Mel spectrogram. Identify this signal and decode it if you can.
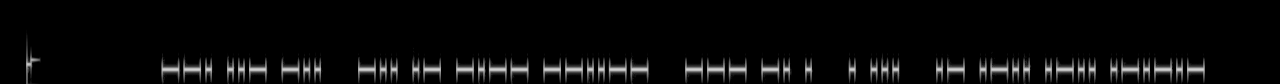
Morse code, heard as a keyed tone, about 22 wpm, 700 Hz. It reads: GUD DAY, ONE ES ALL.
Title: Sentences from Top 200 Words and Abbreviations 22wpm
